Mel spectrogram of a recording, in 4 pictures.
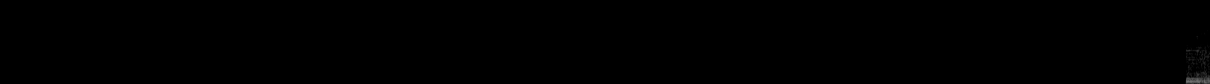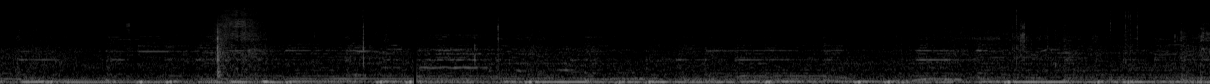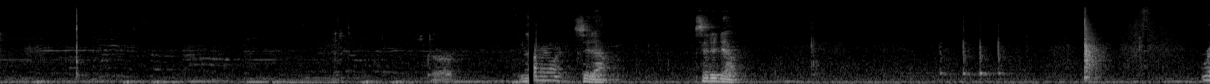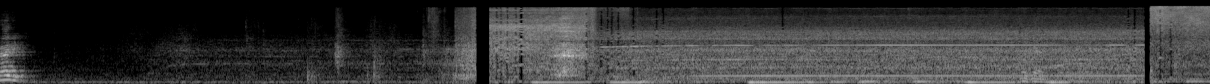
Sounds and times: Music: 11.9 - 30.5, 31.3 - 33.0, 35.5 - 36.2, 37.8 - 40.8, 41.4 - 48.4.

